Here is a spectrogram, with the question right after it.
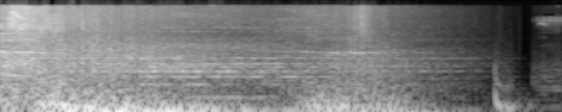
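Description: A VIP bomb firecracker strapped to a Pulsar motorcycle bursts with a loud, deep boom that rumbles and slowly decays over several seconds, followed by a short, sharp thump before near silence.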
